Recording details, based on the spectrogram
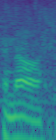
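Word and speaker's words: CNOC: I've got this the Knock, it's C-N-O-C, I think it's pronounced Knock, bag, and I use this to gather the water.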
